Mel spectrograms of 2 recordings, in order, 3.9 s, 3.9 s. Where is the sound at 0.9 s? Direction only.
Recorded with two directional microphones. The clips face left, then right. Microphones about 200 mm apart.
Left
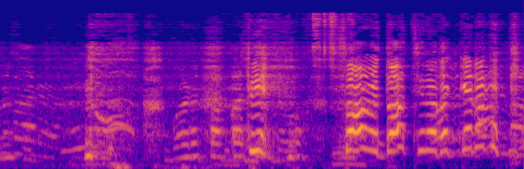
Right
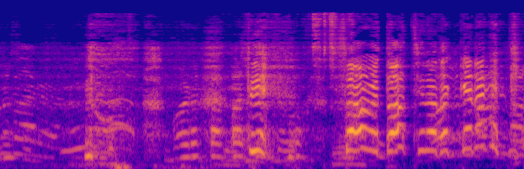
20° right (ahead or behind).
